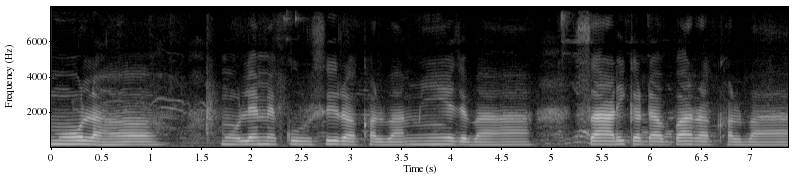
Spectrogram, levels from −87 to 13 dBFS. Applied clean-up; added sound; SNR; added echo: none; none; none; none.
